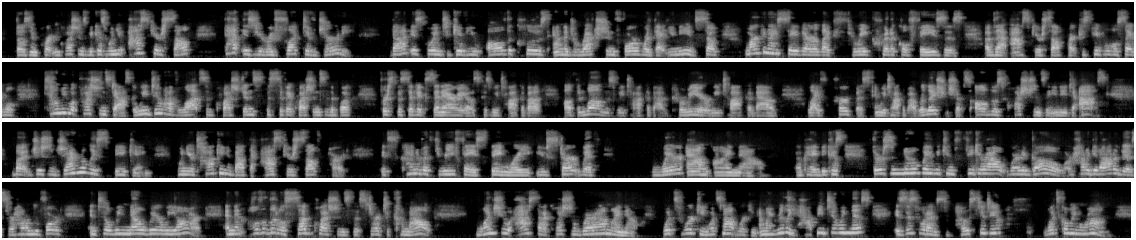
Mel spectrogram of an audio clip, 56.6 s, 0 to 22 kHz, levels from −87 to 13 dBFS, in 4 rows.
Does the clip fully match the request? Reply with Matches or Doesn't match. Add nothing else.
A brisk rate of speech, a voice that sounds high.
Matches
